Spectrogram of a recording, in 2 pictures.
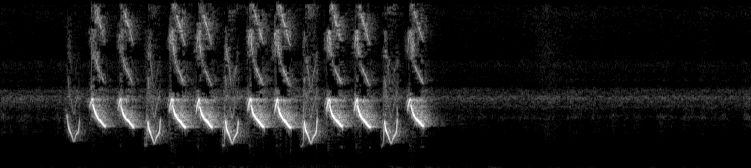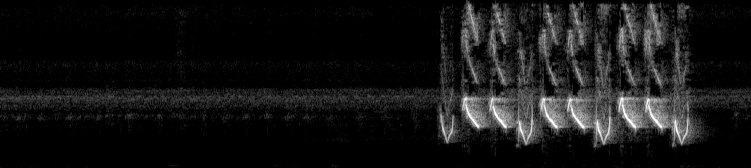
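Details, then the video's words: Two loud bouts of rapid, regularly repeated high two-note phrases from a gelatik batu (cinereous tit) after moulting, each lasting about two and a half seconds, with silence between. "GELATIK BATU GACOR ‼️ KICAU GELATIK BATU SETELAH MABUNG"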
